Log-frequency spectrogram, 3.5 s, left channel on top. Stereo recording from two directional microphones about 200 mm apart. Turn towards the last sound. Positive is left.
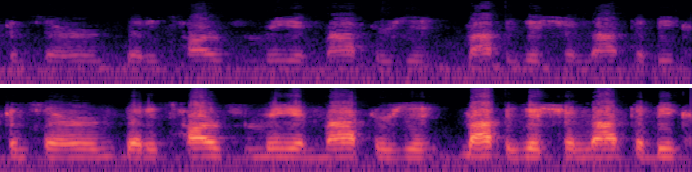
turn(degrees=-55)  # may be behind; listen again after turning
